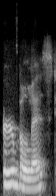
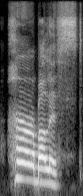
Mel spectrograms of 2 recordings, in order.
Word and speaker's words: herbalist: saying it right, an herbalist in a past life. I know some people pronounce the H, other people don't. Listen, if you're Jamaican, it's herbalist.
